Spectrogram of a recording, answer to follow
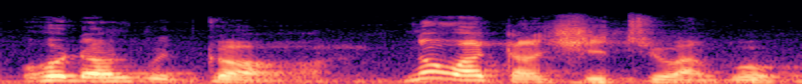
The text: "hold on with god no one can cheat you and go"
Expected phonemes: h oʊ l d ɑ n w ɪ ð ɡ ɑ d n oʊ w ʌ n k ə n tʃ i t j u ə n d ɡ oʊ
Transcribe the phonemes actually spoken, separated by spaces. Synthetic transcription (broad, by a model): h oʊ d ɑ n w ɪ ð ɡ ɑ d n oʊ w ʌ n k ə n ʃ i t j u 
